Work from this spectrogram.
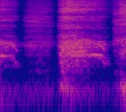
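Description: A human voice imitates a hunting dog panting, producing a few quick, breathy huffs in an uneven rhythm, close and fairly soft with no other sound.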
